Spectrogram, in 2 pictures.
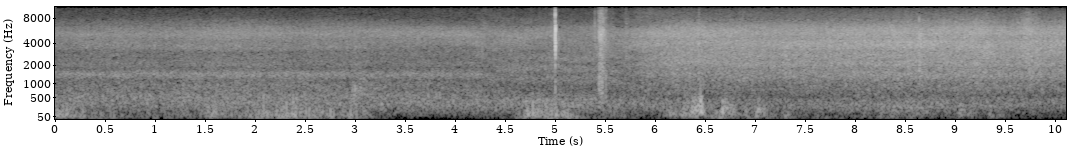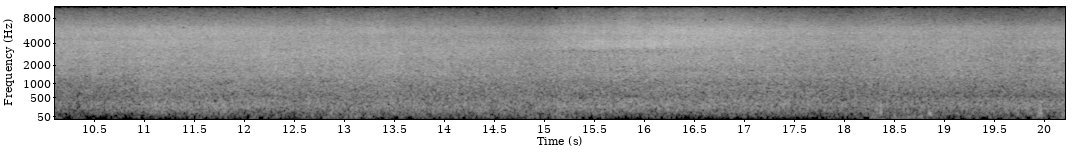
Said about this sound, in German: ich halte jetzt einfach mal mein Mikro so ein bisschen in die Wellen und dann kann man zuhören. Wie schön das klingt. Das Rauschen des Meeres. Zwischendurch ein paar Schreie von wahrscheinlich chinesischen Touristen.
